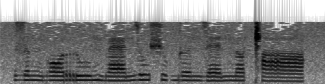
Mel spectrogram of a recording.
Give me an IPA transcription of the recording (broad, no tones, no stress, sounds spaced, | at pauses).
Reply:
z ə ŋ ɡ ɔ r u m b æ n z u ʃ u ɡ əː n z ɛ n ʌ ǁ ɑ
